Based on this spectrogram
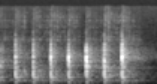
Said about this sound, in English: And Peter's still knocking on the door.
